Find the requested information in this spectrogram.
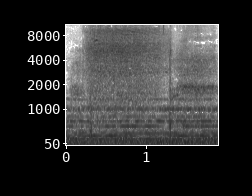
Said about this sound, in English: And now we're just going to take a lovely deep healing breath in through the nose and out through the mouth. Breathing in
